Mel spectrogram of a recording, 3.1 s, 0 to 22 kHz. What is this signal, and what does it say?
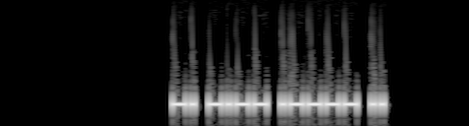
Morse code, heard as a keyed tone, about 38 wpm, 700 Hz. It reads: NY1I
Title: USA Call Signs - 4 Characters - 2x Character Spacing - 40wpm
